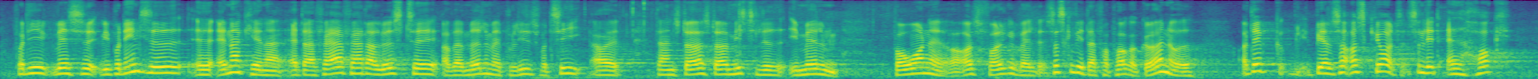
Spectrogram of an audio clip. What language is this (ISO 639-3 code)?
dan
